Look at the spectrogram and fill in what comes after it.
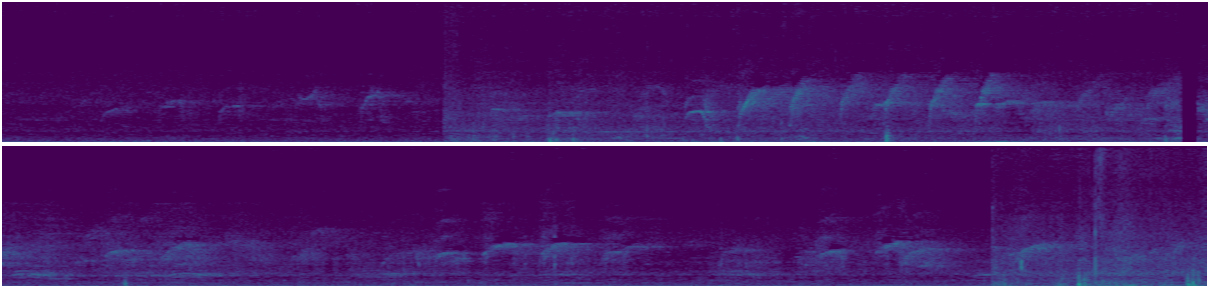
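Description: Faint small-bird calls outdoors: rapid runs of high, repeated chirps that come and go. Near the end, sharp steps on a stone path begin.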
